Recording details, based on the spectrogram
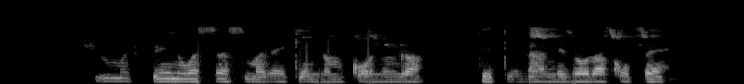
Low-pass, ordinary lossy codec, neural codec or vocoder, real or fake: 7.2 kHz; MP3, 24 kbps; none; real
